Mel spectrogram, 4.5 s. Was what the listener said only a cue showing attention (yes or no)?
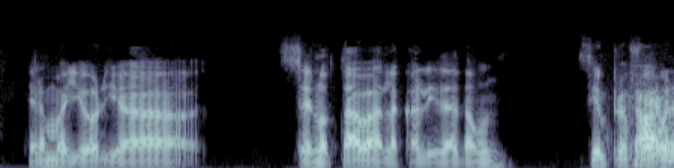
no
